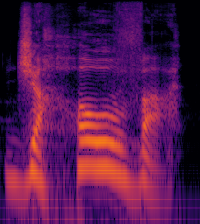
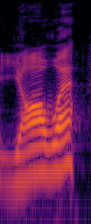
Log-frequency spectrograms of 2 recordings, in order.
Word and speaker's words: Yahweh: Some of our friends of another religion that is cultic in nature calls themselves witnesses of Jehovah. That is not how the word is pronounced in Hebrew at all. As a matter of fact, there's no J sound in any of Hebrew. It's not there.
